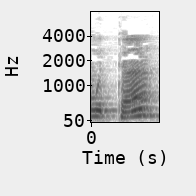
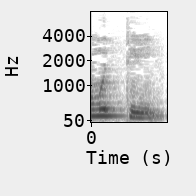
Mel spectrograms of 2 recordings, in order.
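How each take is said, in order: First: The word ends in an a vowel. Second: The word ends in an i vowel. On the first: "bisa dengan fathah mudda" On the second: "dan bisa kasroh muddi"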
